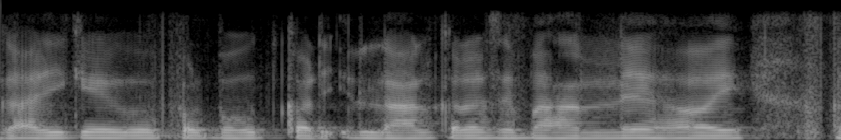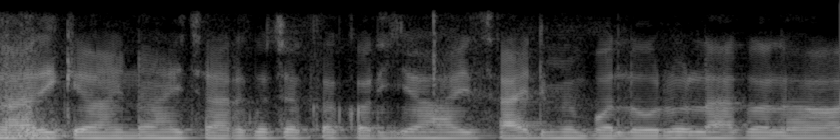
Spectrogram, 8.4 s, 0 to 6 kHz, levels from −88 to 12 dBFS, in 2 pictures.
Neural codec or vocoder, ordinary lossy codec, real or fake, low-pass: none; none; real; 5.4 kHz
